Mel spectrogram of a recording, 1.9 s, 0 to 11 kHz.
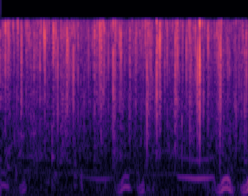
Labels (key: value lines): label: biophony, cascading saw
recorder: SoundTrap 600 or HydroMoth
